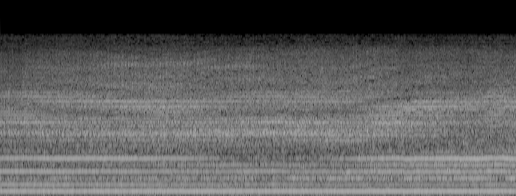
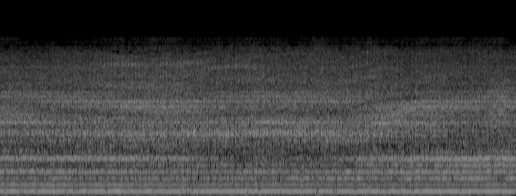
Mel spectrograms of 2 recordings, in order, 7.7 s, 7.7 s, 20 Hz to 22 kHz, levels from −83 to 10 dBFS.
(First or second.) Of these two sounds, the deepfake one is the second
